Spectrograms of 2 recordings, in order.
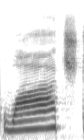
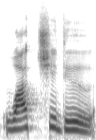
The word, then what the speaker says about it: watched: 이 ch처럼 성대가 울리지 않는 무성음으로 끝나는 동사 원형은 ed가 붙으면 t로 발음이 됩니다. 그래서 내 아무리 e가 내 눈에 보인다고 하더라도 발음되지 않고 ed는 통틀어서 뭐다? t.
